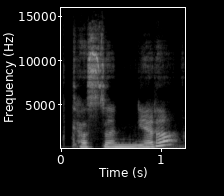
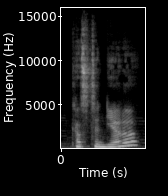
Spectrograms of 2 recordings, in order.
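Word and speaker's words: Castañeda: No, I know the N is pronounced differently with the little tilde in front of it. Mario Castaneda? Castaneda, I think?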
